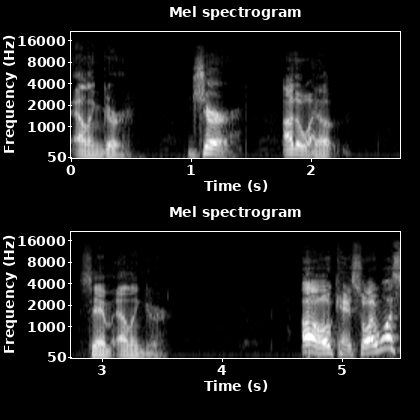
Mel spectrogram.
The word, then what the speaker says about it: Ehlinger: jur ellinger sam ellinger jur otherwise no sam ellinger oh okay so i was saying it right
